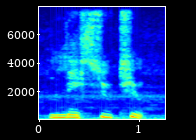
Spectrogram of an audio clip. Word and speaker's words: Lesotho: and I am going to I lived in Lutu. Our our our convicted felon president has absolutely no idea how to pronounce that. It is spelled L E S O T H O. It is pronounced leutu.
